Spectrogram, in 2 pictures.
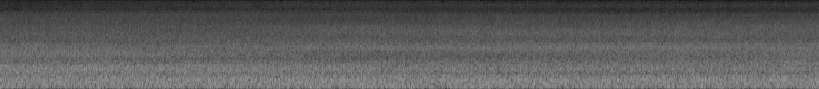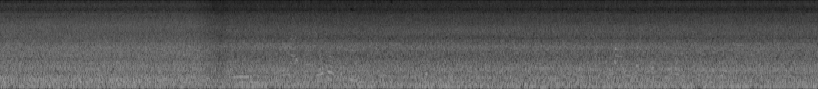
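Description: Whitewater rapids of the Deschutes River: a loud, steady rush of fast water over rocks, dipping briefly about two-thirds of the way through.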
